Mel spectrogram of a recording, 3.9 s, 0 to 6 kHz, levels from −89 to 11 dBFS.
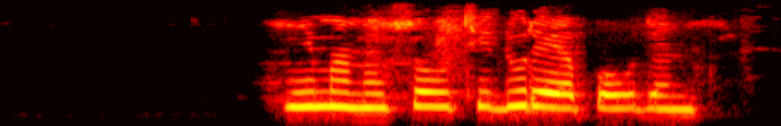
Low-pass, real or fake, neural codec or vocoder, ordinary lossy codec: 5.4 kHz; real; none; AAC, 32 kbps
